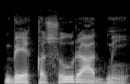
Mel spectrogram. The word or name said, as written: बेक़सूर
